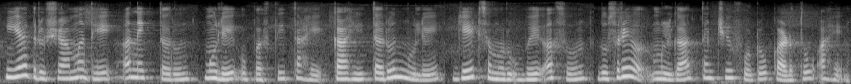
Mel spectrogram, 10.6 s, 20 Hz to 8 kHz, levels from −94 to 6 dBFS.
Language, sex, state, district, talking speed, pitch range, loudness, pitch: Marathi, female, Maharashtra, Sindhudurg, 120 wpm, 200-245 Hz, -19 LUFS, 215 Hz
